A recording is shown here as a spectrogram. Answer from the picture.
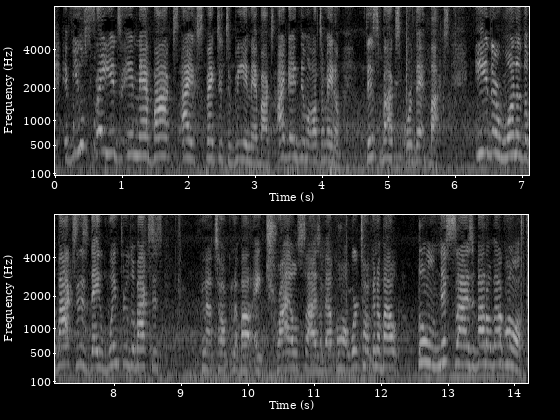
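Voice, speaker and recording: Against noticeable background noise, a woman speaks fairly quickly in a raised, projected voice, high-pitched and animated in tone. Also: ordinary pitch variation. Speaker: vlogger. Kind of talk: casual chat. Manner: loud.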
